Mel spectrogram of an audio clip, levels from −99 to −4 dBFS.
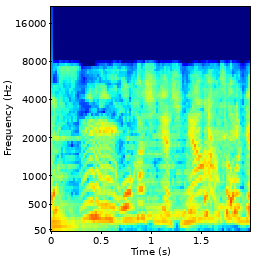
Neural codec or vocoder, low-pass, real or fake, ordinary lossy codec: none; none; real; none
